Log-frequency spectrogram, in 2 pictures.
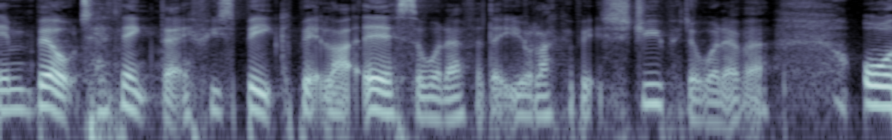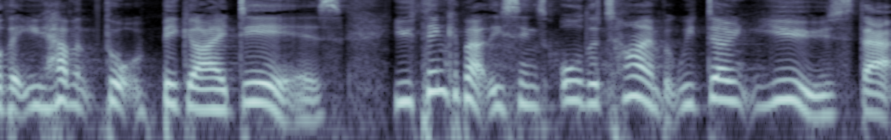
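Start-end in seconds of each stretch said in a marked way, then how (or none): none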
